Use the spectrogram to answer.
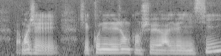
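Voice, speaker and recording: This man has a dark, mellow tone. His pitch varies in an ordinary way. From France. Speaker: entrepreneur. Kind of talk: casual interview. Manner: halting, many fillers.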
